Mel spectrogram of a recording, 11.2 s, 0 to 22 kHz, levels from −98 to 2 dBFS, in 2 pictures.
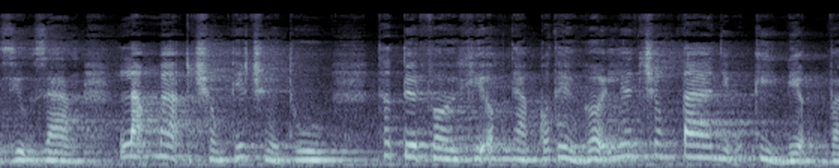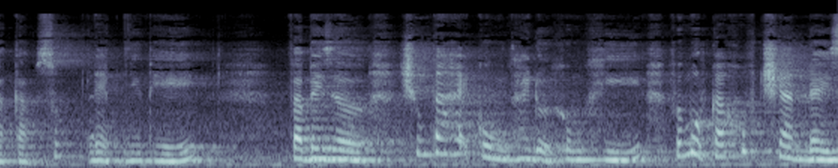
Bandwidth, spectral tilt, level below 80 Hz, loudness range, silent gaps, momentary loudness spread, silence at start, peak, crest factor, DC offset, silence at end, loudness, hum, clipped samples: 15.5 kHz; -5 dB/octave; -56 dBFS; 2 LU; none; 7 LU; 0 s; -6 dBFS; 18 dB; under 0.1%; 0 s; -25 LUFS; none; under 0.1%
